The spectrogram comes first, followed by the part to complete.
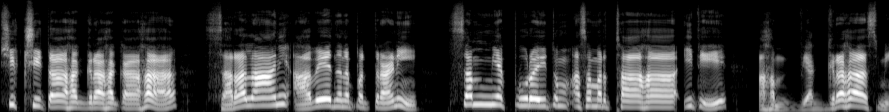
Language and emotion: Sanskrit, disgusted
